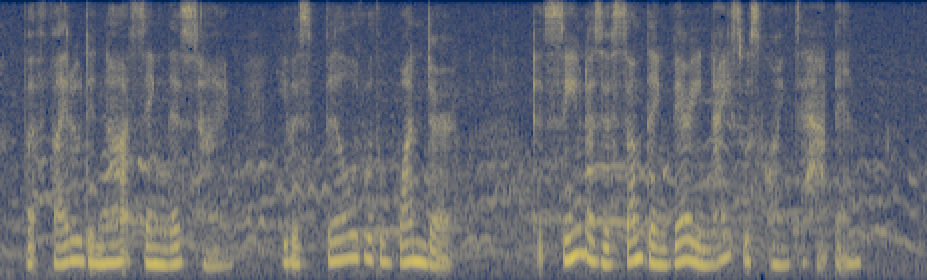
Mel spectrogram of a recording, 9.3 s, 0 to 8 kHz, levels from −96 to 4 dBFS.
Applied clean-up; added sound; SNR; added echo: none; none; none; none.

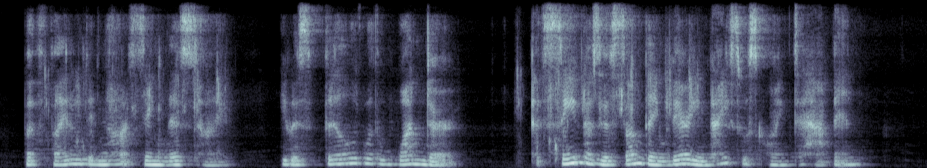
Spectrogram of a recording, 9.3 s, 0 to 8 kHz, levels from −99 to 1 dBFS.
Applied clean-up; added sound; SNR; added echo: neural mask model DeepFilterNet 3.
